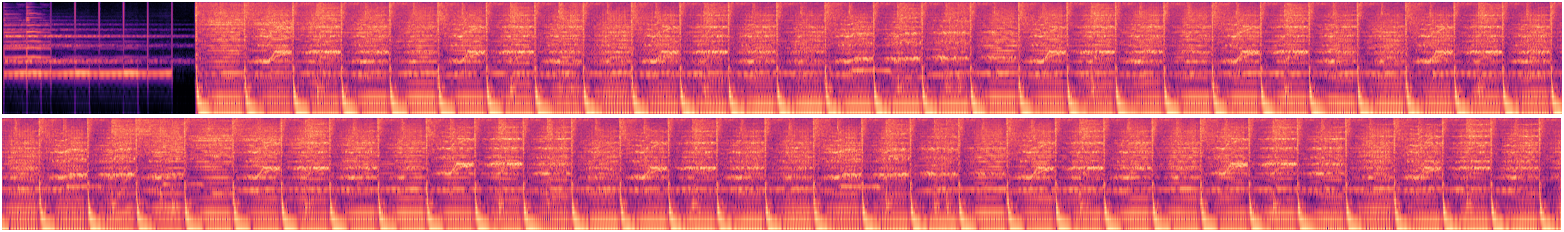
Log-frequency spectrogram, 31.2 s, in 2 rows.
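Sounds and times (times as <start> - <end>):
space house music: 0.0 - 31.1.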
